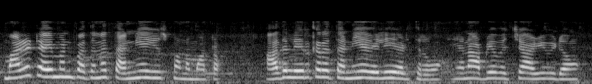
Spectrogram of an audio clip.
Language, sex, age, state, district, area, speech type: Tamil, female, 60+, Tamil Nadu, Mayiladuthurai, rural, spontaneous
